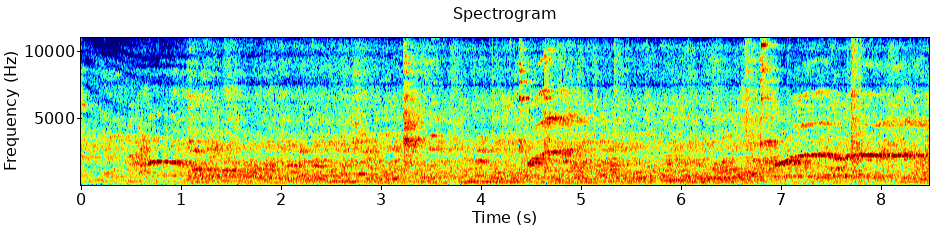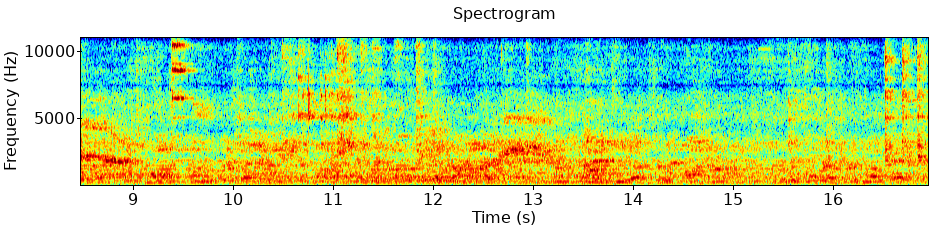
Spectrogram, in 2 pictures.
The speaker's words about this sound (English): So the phone, I hear a kid in the background screaming. The phone is picking up the immediate ambient noise from the bar. Right. That scream is picked up on my phone from the opposite side of the restaurant.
